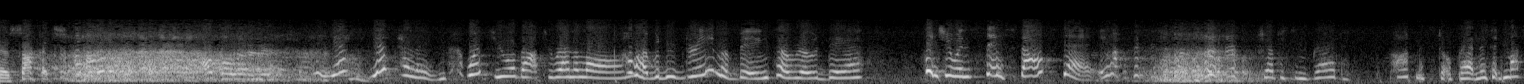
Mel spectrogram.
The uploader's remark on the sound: The program was broadcast live with a studio audience. It was usually greeted with howls of laughter and applause from surprised audience members.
